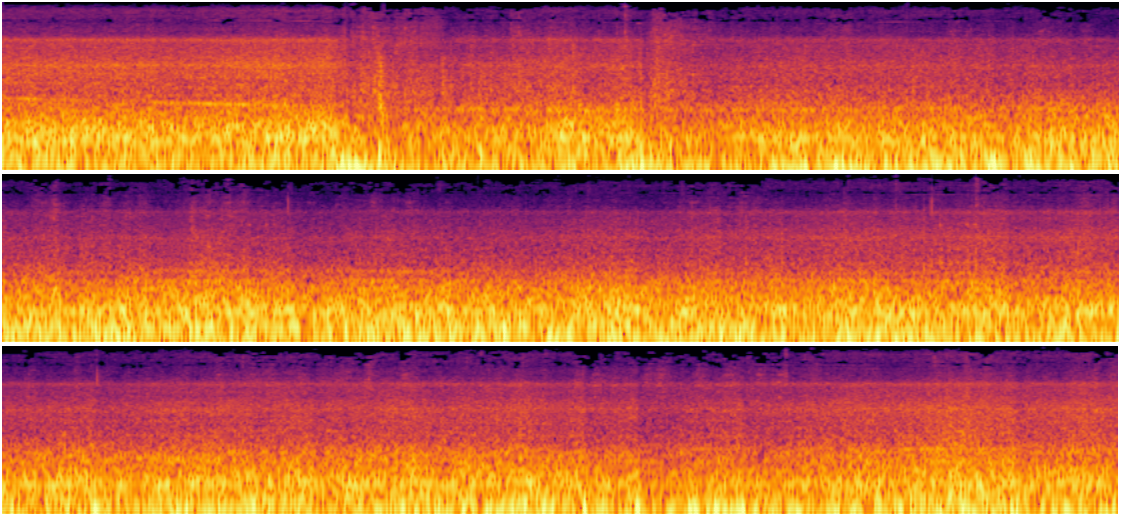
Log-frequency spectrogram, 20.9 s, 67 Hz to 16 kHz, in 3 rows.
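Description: Cabin noise heard at the window seat of a Boeing 787-8 rolling along the runway: a steady, loud low rumble from its Rolls-Royce Trent 1000 engines and the ground roll. In the first second a faint engine whine falls in pitch.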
